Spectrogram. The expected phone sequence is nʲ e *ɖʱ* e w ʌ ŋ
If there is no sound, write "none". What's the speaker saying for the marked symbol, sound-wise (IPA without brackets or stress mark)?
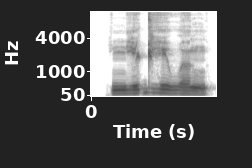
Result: ɖʱ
